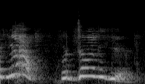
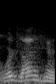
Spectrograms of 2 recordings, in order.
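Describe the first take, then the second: First: Higher and louder, slowed, drawn-out no; firm refusal. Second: Said in the usual way. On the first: Retold or imitated. Man refusing to sit back down for the sheriff, raised and slow. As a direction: plant your feet and refuse slowly. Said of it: "I go". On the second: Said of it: "I go, "No, we're done here".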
